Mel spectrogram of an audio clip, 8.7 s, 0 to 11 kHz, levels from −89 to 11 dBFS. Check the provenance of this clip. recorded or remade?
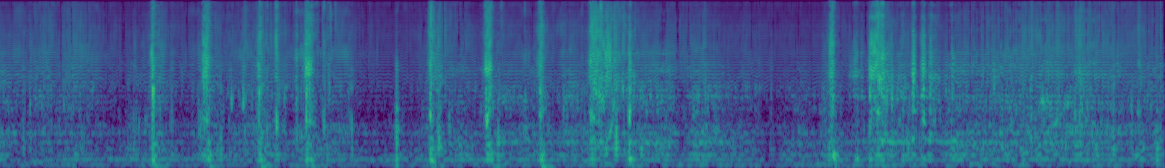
remade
